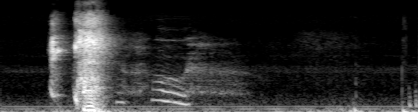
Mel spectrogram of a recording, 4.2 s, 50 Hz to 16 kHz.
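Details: On day 1 of a head cold, a quick inward catch, then one forceful sneeze trailing into a falling groan.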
